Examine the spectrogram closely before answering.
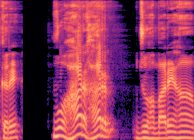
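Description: At a fairly slow pace, a man speaks with a fairly high pitch. His pitch varies in an ordinary way against a quiet background. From Pakistan, Karachi; Pakistan. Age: young. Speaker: Islamic scholar; guest. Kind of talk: life-story interview. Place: studio.

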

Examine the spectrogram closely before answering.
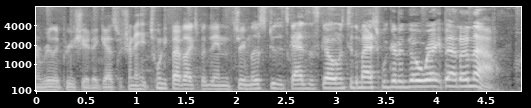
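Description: Over faint background music, a man talks at a very fast pace with lively intonation and an animated tone. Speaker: gaming livestreamer. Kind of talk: casual livestream chat while gaming. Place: home room. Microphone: headset.

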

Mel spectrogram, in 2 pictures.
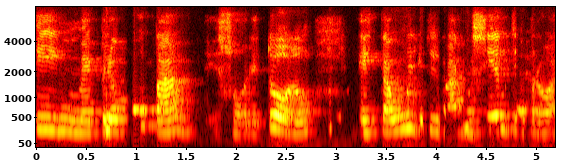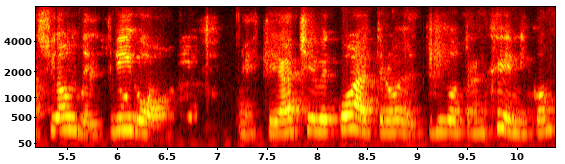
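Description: Over light background noise, a woman speaks at a very slow pace in a fairly high voice with fairly even intonation. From Argentina. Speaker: educator. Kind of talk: audience question. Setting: video call. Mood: concerned, earnest. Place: home room. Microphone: headset.

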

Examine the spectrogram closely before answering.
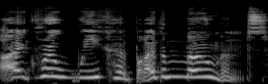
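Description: In a put-on character voice, a woman speaks slowly at an extremely high pitch, her bright, sharp tone rising and falling in big swings.

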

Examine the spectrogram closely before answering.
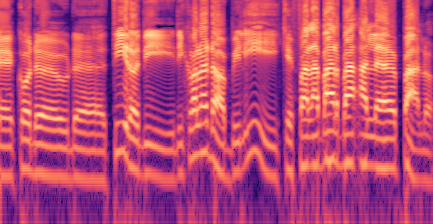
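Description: In a very clean recording with a silent background, a man with a fairly high pitch sounds excited and playful, his tone bright and sharp. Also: dry, close sound with no echo. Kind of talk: sports commentary, recap voice-over of a local five-a-side final. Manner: brisk, play-by-play delivery with lively, excited energy; playful, joking tone with tongue-in-cheek remarks.

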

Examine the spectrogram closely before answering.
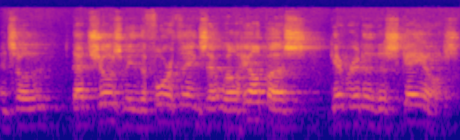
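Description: In a room with audible echo, a man with an American accent speaks at a fairly slow pace. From US Midwest (southern Illinois). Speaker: pastor. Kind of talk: sermon. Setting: church. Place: church. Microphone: podium.

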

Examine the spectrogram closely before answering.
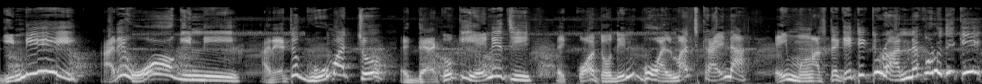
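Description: A cartoonish character voice speaks at a moderate pace. Background noise is clearly audible.

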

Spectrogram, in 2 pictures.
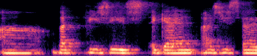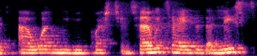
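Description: The speaker talks at a moderate pace with a Spanish accent, somewhat breathy. Room echo is audible against a quiet background. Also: woman. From Spain. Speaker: law enforcement cooperation coordinator; webinar presenter. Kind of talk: presentation. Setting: online webinar. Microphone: headset.

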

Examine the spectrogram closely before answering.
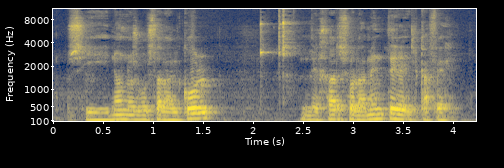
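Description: A man's moderately paced speech in fairly even intonation, with audible room echo and light background noise. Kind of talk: tutorial. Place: kitchen.

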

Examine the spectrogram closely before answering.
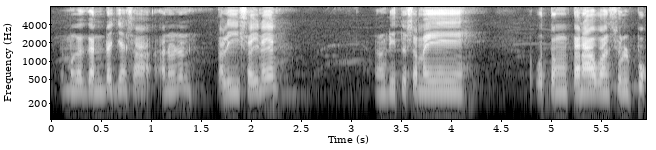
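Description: Speaking at a fairly quick pace with long, frequent pauses, a man has a fairly high pitch. His tone is bright and sharp, his intonation monotone and flat. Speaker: vlogger. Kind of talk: casual vlog narration. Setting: outdoors on a rooftop.

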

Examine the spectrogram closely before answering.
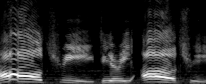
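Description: This is a put-on character voice at a middle pitch. Faint music plays in the background. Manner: yelling loudly.

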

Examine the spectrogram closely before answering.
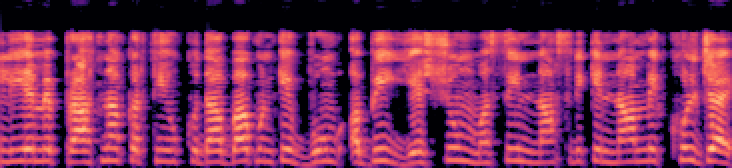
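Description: Shouting comes at a moderate pace with fairly even intonation. The background is quiet. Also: woman. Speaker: prayer leader. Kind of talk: fervent prayer with spiritual warfare commands and deliverance. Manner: commanding, shouting. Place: home room. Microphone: webcam.

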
